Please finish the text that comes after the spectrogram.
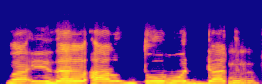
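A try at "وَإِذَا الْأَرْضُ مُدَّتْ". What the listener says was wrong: Coba di tepi lidahnya, jangan di ujung.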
